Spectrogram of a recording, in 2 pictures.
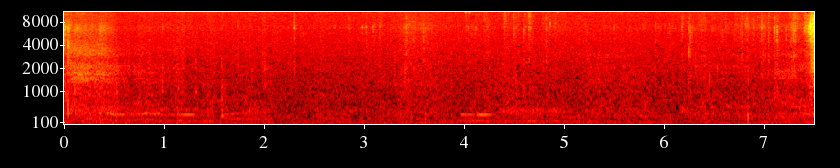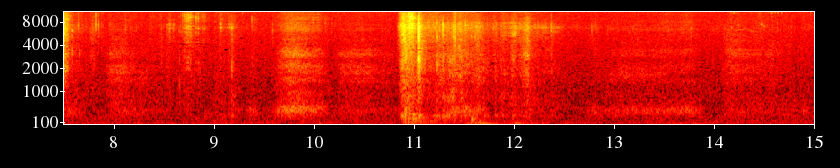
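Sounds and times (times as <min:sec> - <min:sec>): rustling in cardboard box: 0:10.8 - 0:12.5.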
